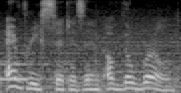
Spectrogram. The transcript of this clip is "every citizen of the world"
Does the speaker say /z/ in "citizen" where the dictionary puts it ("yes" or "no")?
yes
